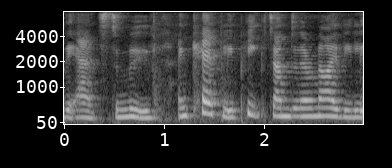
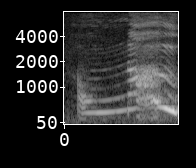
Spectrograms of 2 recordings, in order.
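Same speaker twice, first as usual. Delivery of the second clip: crying out; 11 semitones higher, 6 dB louder than usual. A narrator's reading. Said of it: "cried Violet".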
